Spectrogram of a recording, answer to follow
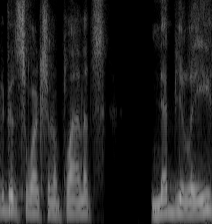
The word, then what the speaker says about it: nebulae: Nebulae, that's the right pronunciation of the plural, and clusters, globular, open, da, da, da.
